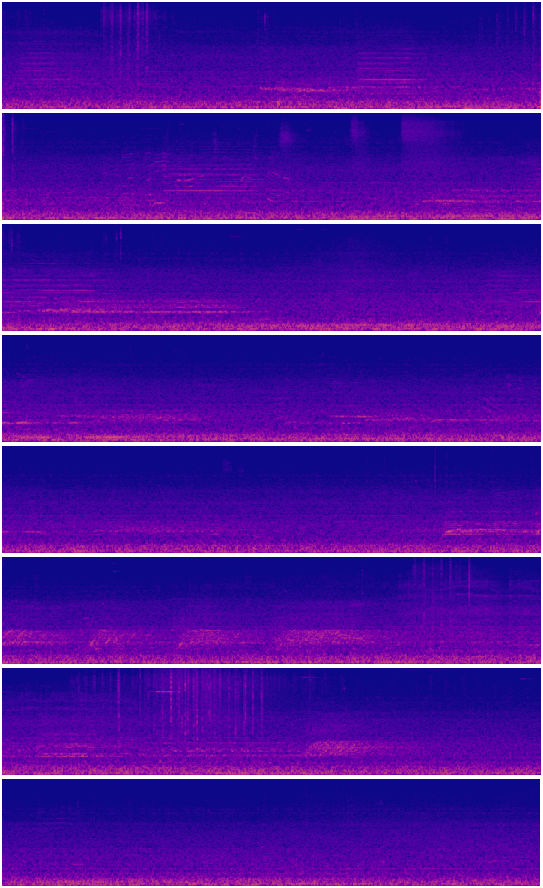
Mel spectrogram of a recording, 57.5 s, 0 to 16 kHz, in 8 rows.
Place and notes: Vitória, Portugal - Cordoaria Garden, Porto
João Chagas Garden - popularly known as the Cordoaria Garden in Porto.
Sounds of seagulls and pigeons eating bread crumbs.
Traffic and the sound of an ambulance.
Zoom H4n
December 2014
